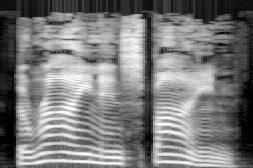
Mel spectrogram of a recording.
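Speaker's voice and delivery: Cockney accent. Shown as a demonstration. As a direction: say it like a Cockney, vowel pulled wide. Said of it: "they say".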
